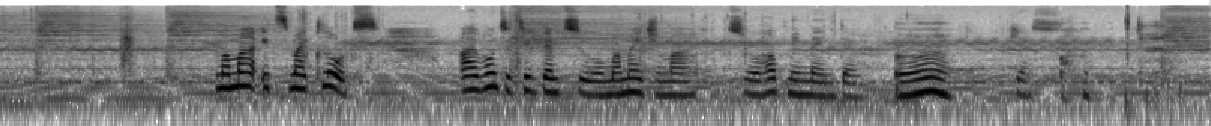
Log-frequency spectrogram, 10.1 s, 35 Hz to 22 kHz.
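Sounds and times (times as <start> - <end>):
film score music with held tones: 0.0 - 10.0
woman's voice: 1.8 - 7.3.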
